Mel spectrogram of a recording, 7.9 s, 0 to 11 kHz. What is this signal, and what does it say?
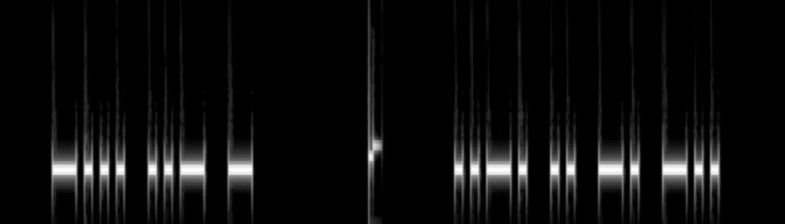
Morse code, heard as a keyed tone, about 15 wpm, 700 Hz. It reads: BUT FIND
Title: Sets of 2 Words - New Word Drill - 15wpm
